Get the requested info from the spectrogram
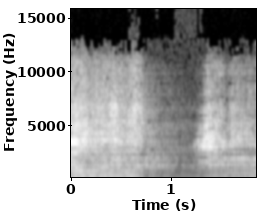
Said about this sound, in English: Was big that burnout. What kind of car was that? A Cadillac. Okay. Yeah. Not your father's Cadillac.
